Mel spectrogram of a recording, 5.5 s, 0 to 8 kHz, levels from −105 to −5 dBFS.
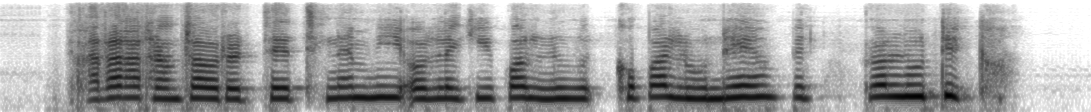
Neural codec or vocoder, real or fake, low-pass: codec, 16 kHz in and 24 kHz out, 0.8 kbps, FocalCodec, streaming, 65536 codes; fake; 7.2 kHz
